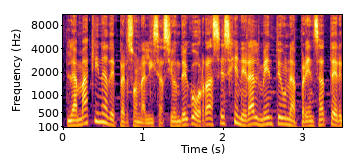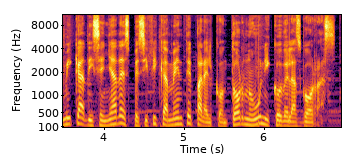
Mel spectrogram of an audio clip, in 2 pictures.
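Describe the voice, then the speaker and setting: A man narrating a scripted promotional explainer in a measured, formal read-out manner. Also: a little high, animated. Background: background music.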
